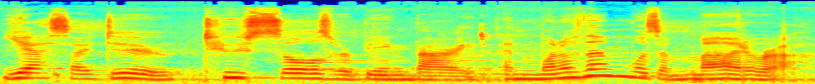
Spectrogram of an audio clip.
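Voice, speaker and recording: A woman's voice: lowish voice, animated, normal speed, faint music behind, close to an everyday voice. Woman acting a gossipy innkeeper, echoey hall. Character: gossipy, matter-of-fact village innkeeper woman. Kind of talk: radio play acting. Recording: echoey hall, faint noise.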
